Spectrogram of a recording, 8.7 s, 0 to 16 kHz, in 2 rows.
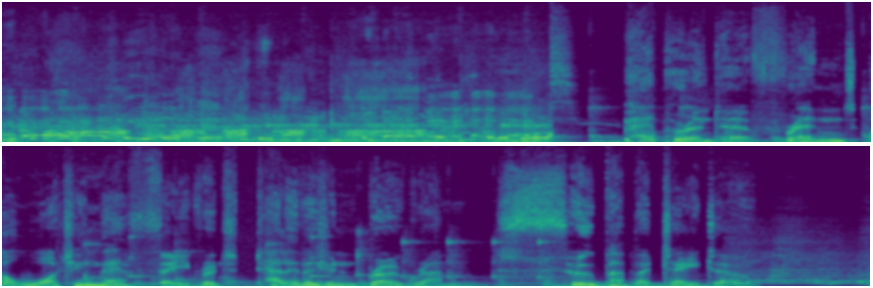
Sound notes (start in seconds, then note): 0.0 all laughing; 8.1 trumpet sounding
